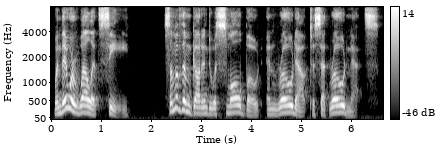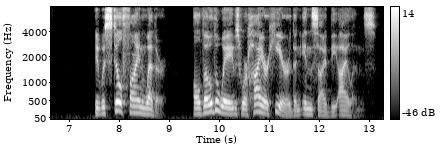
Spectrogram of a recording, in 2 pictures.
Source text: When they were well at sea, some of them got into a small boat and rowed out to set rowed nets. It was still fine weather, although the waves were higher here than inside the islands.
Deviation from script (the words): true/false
false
